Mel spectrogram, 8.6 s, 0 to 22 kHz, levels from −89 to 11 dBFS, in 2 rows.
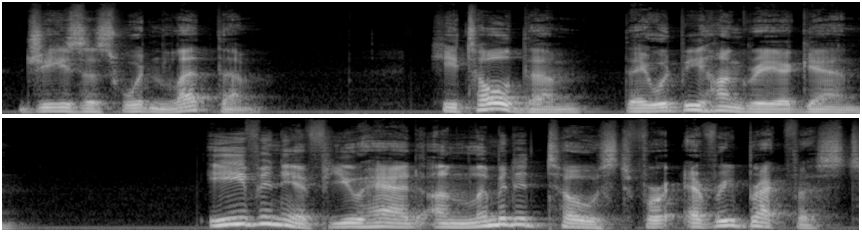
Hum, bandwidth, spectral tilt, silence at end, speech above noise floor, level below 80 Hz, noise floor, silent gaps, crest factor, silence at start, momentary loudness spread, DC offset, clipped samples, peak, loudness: none; 19 kHz; -5.5 dB/octave; 0 s; 34 dB; -46 dBFS; -51 dBFS; none; 16 dB; 0.1 s; 9 LU; under 0.1%; under 0.1%; -2 dBFS; -18 LUFS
